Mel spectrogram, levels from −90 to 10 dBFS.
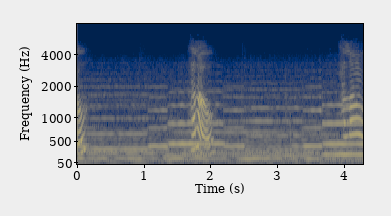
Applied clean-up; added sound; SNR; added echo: none; none; none; none.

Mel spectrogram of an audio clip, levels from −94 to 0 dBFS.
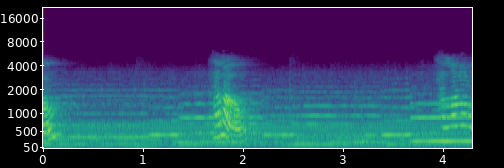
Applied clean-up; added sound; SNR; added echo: none; Wind instrument, woodwind instrument; 14 dB; reverberation time 0.6 s.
